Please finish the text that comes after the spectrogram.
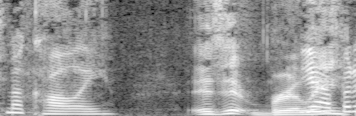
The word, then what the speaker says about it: Micale: It's Micale.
